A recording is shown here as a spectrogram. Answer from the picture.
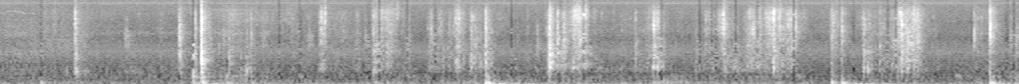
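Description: Faint handling of a cardboard trading-card hobby box being opened and its foil-wrapped card packs pulled out and set down: scattered soft taps and knocks with brief rustles. The sharpest tap comes about two seconds in.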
